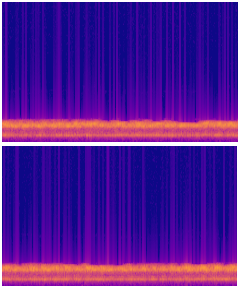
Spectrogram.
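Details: Frogs calling at night, recorded from a house in Thailand: a dense, unbroken trilling chorus of many callers, steady in pitch and loudness throughout, with no pauses.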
